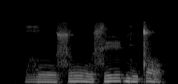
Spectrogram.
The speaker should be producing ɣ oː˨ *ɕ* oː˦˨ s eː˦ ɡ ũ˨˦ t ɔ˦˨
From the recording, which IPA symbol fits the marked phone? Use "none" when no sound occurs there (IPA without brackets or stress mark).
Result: s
